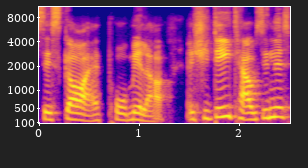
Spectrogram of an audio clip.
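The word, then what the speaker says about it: Mueller: by the name Paul Miller and it's spelled m-u-e-l-l-e-r so it's not spelled Miller but it was pronounced Miller um and there's actually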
